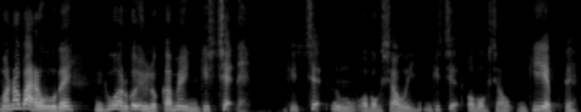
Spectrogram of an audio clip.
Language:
Tangale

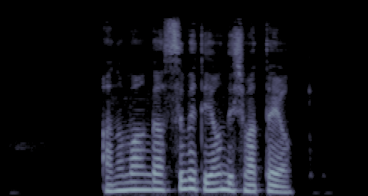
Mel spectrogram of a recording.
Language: Japanese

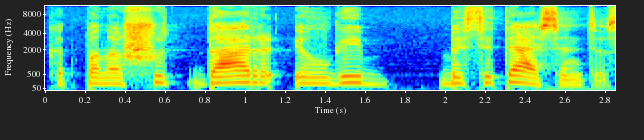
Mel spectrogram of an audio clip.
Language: Lithuanian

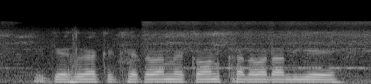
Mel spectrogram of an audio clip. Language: Magahi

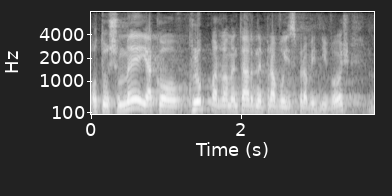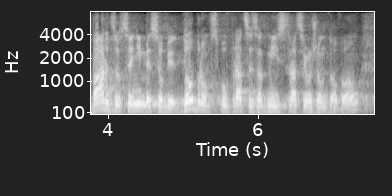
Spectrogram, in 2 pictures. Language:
Polish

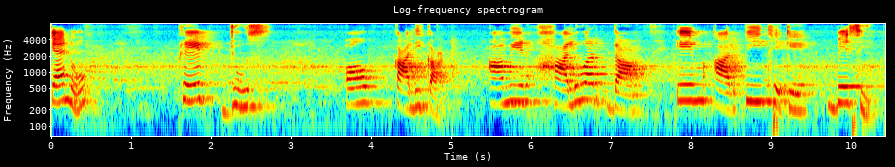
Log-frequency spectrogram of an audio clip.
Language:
Bangla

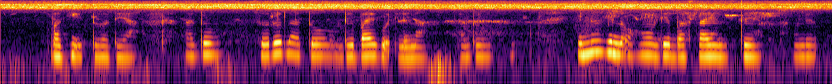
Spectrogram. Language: Santali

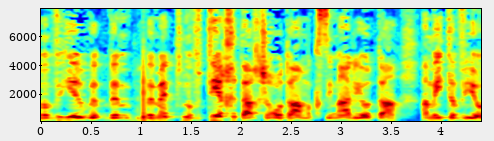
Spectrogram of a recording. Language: Hebrew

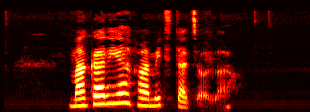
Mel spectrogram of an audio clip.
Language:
Georgian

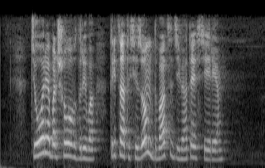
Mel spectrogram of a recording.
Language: Russian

